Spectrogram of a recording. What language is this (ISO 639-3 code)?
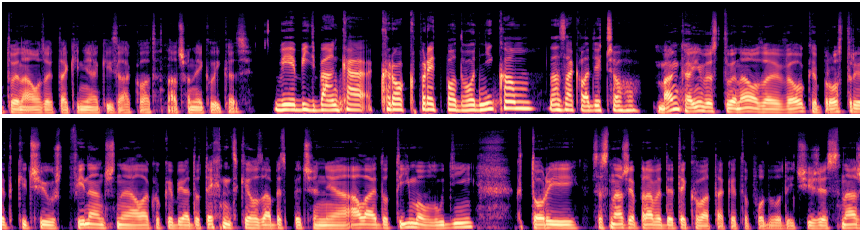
slk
